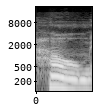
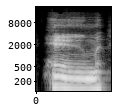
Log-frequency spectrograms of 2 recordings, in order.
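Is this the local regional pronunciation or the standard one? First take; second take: standard; local. First: It is said with a standard pronunciation. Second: It is said with the local regional accent. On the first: "instead of home" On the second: "in this area, it's"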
